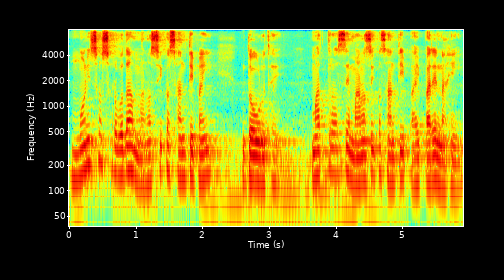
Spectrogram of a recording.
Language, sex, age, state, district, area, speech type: Odia, male, 18-30, Odisha, Boudh, rural, spontaneous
